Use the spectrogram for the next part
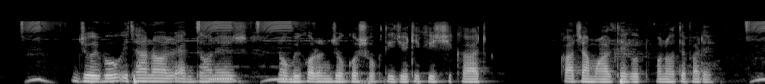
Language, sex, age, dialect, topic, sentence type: Bengali, male, 25-30, Standard Colloquial, agriculture, statement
